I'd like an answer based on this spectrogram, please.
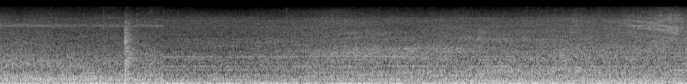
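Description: Steady roadside traffic noise, with a single sharp click about a second in.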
